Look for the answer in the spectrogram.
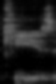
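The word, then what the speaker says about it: cays: So it's, in the Bahamas, they spell it C-A-Y. – Yeah, but they pronounce it keys, and a key is a small island.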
